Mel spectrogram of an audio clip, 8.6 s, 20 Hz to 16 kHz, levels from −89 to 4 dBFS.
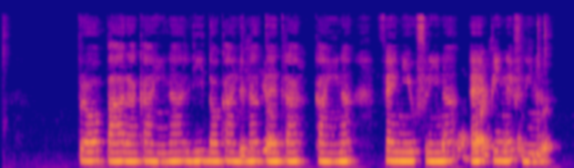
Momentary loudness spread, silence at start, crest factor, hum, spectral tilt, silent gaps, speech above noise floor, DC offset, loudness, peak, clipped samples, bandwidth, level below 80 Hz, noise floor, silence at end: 7 LU; 1.2 s; 16 dB; none; -7 dB/octave; none; 47 dB; under 0.1%; -24 LUFS; -8 dBFS; under 0.1%; 11.5 kHz; -56 dBFS; -70 dBFS; 0.35 s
